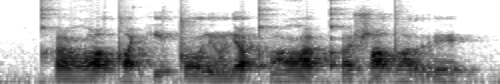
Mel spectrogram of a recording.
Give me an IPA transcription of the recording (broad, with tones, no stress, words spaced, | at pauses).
qʰø˩ ʕʊ˥˩tˤʊ˩˥kʲe˧ tɔ˥˩ɾʲɔ̃˩˥ ɾʲø˥qʼɔ̃˩ʕɛ˧ qʼʊ˩˥ʃɔ˥˩dˤe˩˥re˩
